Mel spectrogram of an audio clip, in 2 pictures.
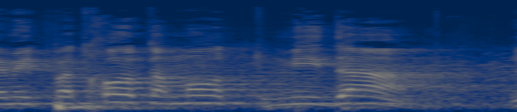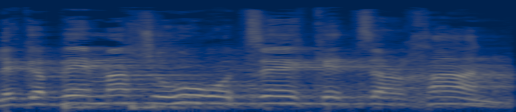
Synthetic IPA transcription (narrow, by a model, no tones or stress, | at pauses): emit̪pat̪χot̪amo̞t̪mid̪a | leɡabe̞jmaʃehuʁo̞t͡seket͡saʁχan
